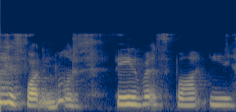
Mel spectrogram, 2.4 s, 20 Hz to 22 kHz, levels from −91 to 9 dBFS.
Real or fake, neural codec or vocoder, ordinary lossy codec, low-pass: fake; autoencoder, 22.05 kHz, a latent of 192 numbers a frame, VITS, trained on one speaker; none; 7.2 kHz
